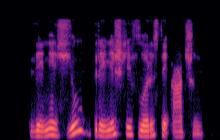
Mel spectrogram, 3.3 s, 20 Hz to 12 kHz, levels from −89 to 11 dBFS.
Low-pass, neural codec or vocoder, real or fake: 7.2 kHz; codec, 16 kHz, 8 kbps, FunCodec, trained on LibriTTS, 25 frames a second; fake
